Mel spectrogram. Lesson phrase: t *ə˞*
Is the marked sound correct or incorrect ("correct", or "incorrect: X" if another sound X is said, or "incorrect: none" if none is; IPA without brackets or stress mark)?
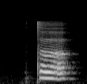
incorrect: ɐ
